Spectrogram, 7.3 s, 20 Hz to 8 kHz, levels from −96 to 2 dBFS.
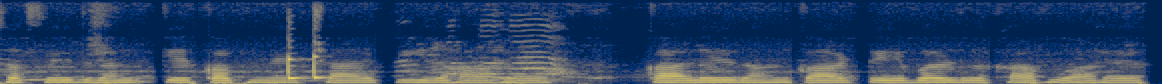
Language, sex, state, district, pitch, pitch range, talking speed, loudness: Hindi, male, Maharashtra, Mumbai Suburban, 200 Hz, 195-205 Hz, 130 wpm, -22 LUFS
